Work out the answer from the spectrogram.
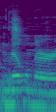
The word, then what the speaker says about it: Milner: player i don't know why he said yes milner is the correct pronunciation but they have very similar names which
